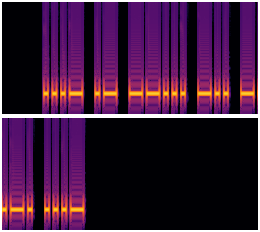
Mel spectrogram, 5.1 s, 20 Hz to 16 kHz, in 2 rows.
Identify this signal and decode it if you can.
Morse code, heard as a keyed tone, about 28 wpm, 700 Hz. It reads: VA7DCV
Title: DXCC-100 Call Signs - 6 Characters - 28wpm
